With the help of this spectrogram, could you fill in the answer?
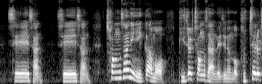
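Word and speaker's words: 清算: 발음은 세산.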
